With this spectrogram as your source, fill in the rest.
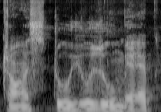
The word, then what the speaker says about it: trastuzumab: TRASTUZUMAB, ट्रांसटुजुमैब, ये करके लफ्ज़ बनता है, प्रोनाउंसिएशन, ठीक है।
